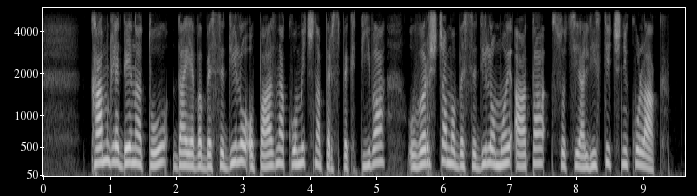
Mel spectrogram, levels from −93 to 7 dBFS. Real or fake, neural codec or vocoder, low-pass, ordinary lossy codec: real; none; 5.4 kHz; none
